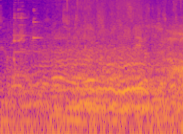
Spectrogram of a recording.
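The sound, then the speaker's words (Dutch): A wasp that has got inside buzzes steadily indoors, its drone wavering in pitch as it darts around, with no talking. “Ah, er is er eentje binnengeraakt.”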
